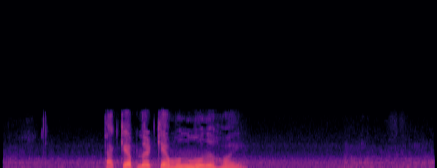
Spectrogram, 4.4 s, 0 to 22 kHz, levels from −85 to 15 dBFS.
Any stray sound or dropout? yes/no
no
